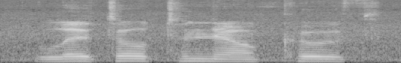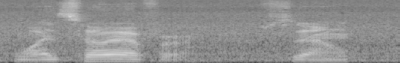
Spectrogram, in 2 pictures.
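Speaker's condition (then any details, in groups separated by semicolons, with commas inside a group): Brain injury (brain shearing)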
